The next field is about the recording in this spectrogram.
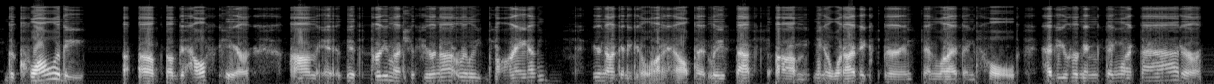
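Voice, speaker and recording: A man, an activist, explaining things in a serious phone conversation, often halting and restarting. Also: a little high, expressive, sharp tone, no echo, poor audio.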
